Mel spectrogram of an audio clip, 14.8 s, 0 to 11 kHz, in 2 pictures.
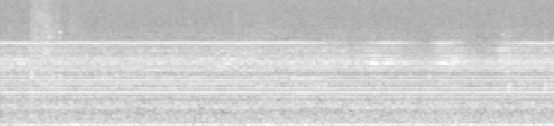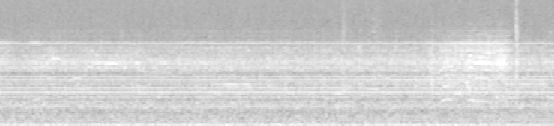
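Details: Canadian Viking EMU61 AC/DC tabletop tube radio on first power-up via isolation transformer and dim-bulb tester, speaker mounted facing backward, floor wire antenna; steady low buzzy mains hum unaffected by the volume control, cause not yet found.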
